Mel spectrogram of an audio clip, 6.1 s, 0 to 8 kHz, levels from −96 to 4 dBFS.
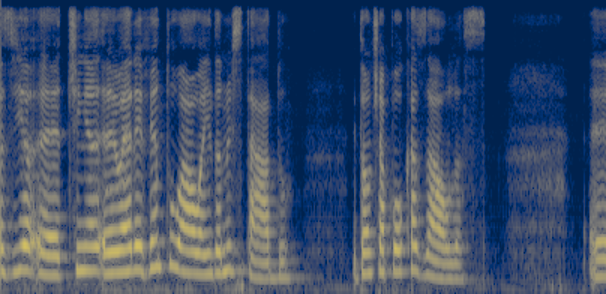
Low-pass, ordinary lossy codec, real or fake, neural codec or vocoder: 7.2 kHz; none; fake; codec, 16 kHz, 16 kbps, FreqCodec, smaller model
